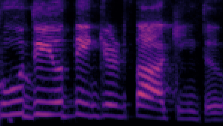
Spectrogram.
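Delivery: clumsy, bad, fake put-on Russian accent. A podcast host acts out someone behind a counter, in a bad russian accent. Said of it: "what a Russian".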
